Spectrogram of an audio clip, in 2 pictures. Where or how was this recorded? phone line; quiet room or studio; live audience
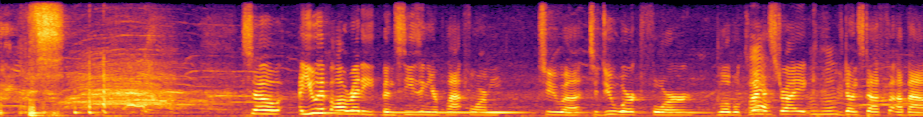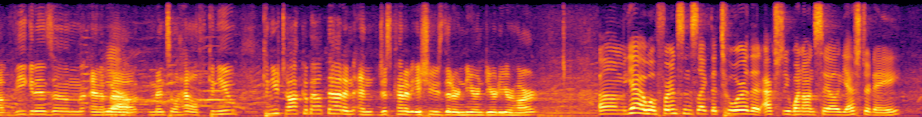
live audience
